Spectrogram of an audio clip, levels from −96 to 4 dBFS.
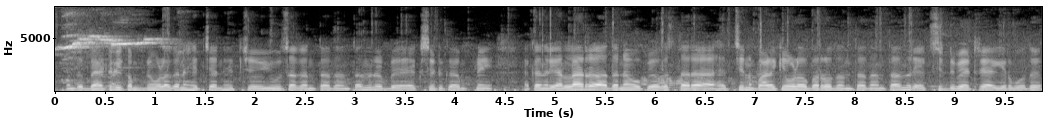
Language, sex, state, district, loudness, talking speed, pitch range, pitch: Kannada, male, Karnataka, Dharwad, -16 LUFS, 150 wpm, 145-155 Hz, 150 Hz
